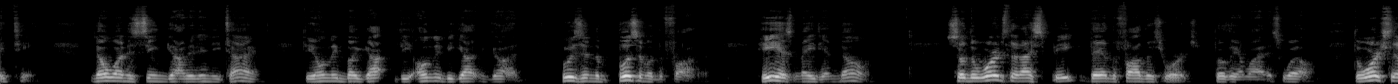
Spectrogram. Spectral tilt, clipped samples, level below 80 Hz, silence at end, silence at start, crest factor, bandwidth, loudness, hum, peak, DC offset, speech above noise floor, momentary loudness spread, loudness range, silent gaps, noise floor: -5.5 dB/octave; under 0.1%; -74 dBFS; 0 s; 0 s; 22 dB; 16.5 kHz; -25 LUFS; none; -4 dBFS; under 0.1%; 44 dB; 17 LU; 7 LU; none; -68 dBFS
